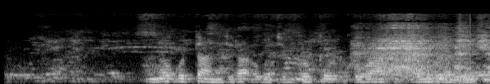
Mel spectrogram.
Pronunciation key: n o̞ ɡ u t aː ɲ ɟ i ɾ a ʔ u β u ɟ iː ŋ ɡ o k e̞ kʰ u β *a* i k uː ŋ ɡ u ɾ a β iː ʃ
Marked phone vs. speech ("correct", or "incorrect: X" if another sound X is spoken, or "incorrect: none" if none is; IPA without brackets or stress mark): correct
